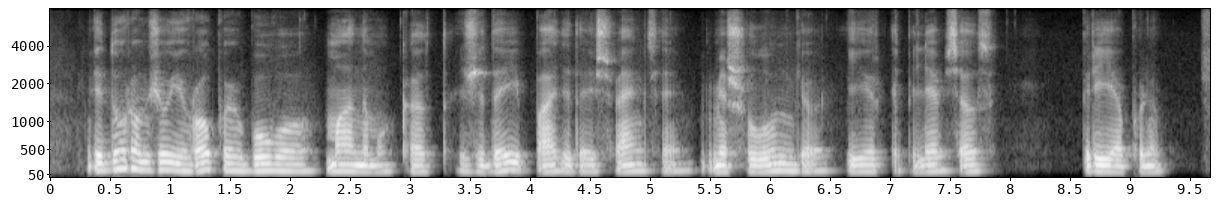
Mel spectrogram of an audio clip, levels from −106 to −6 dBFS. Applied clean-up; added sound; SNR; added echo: none; none; none; none.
